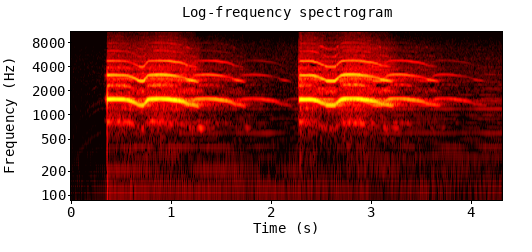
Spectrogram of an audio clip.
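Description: Instrumental lead-in to a Tamil folk song: a high single melodic line, played as one short phrase and then repeated, each with a quick dip in pitch, then held and fading away over about a second and a half.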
